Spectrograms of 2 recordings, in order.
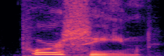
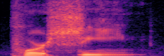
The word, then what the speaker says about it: porcine: I think the pronunciation would be with the N would be S-E-E-N. In pronunciation, that's not how it's spelled, but that's how, porcine, I think is the Latin way.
